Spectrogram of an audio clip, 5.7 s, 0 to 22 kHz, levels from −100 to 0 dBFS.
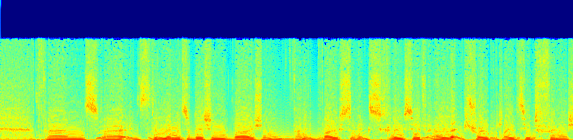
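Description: A stuck bit runs through the whole of this speech clip, from start to finish. The speech is overlaid with a harsh, buzzy distortion that follows the waveform. The pauses never fall silent and instead carry a steady noise floor. That pattern likely comes from one data bit held at a fixed value by a faulty line or converter. Roughly half the samples are then pushed off by a step of around -20 dBFS, and the error flips with the sign of quiet signals.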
